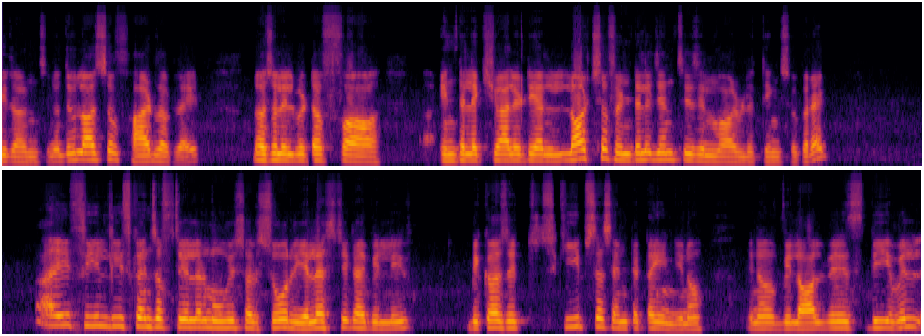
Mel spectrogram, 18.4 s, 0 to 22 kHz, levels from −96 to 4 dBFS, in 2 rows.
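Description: No technical faults are audible in this speech.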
